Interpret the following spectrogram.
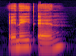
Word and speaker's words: n8n: NateN, they bear, make.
